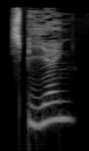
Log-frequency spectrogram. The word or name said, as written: spiring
